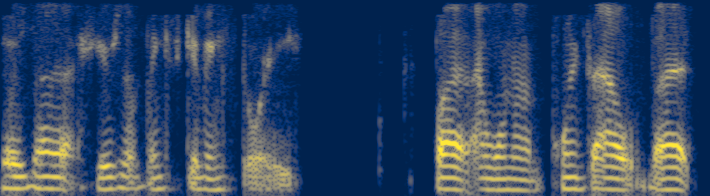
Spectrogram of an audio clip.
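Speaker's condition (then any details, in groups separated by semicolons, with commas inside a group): Cerebral palsy; voice improved over last year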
